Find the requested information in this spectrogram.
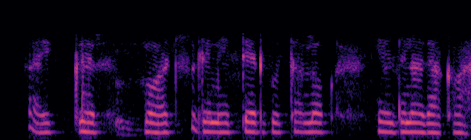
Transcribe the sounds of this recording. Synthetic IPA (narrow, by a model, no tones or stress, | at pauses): əjkəɾmaɖslimiʈeɖɡʱut̪anokjoːd͡ʒnad̪akʰʋa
